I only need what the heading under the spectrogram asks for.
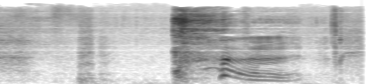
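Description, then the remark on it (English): A person coughs and clears their throat: a small throaty rasp, then one sharp, loud cough with a rough, scraping tail, followed by a faint breath. “If anyone has a cough drop, and you want to donate that to me immediately, that would be phenomenal.”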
